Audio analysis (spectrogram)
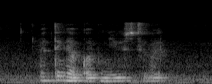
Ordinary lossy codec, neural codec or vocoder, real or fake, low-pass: MP3, 48 kbps; none; real; 7.2 kHz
